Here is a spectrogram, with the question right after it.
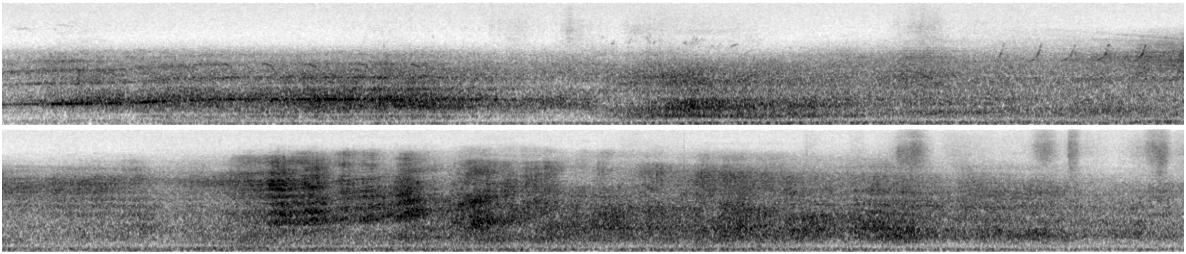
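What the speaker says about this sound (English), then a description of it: "Ethiopian is spooling" Ethiopian Airlines jet at Manchester Airport spooling up its engines, a steady broad roar that swells and rises in pitch partway through, with another aircraft landing in gusty wind and some speech over the top.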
